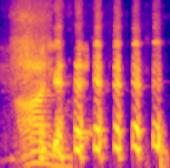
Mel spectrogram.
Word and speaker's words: anime: anime right now uh anime listen that's how they pronounce it everywhere else except for the US um so she's like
